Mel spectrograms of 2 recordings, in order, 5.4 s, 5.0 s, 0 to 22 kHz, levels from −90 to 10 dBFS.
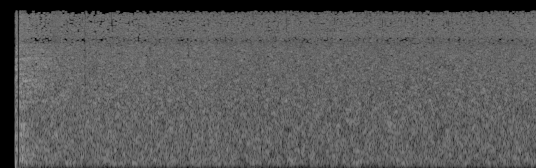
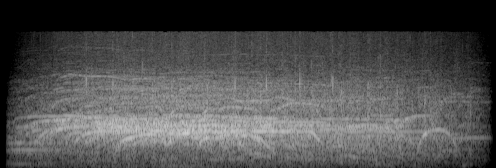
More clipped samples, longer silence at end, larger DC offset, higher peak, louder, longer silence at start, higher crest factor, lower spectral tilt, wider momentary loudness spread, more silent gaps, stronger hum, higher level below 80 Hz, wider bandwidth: neither; second, 0 s vs 0.25 s; neither; second, -12 dBFS vs -4 dBFS; second, -25 LUFS vs -18 LUFS; about the same, 0.15 s vs 0.15 s; about the same, 16 dB vs 16 dB; about the same, 0 dB/octave vs -1 dB/octave; second, 2 LU vs 15 LU; neither; neither; about the same, -62 dBFS vs -64 dBFS; first, 17 kHz vs 10.5 kHz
